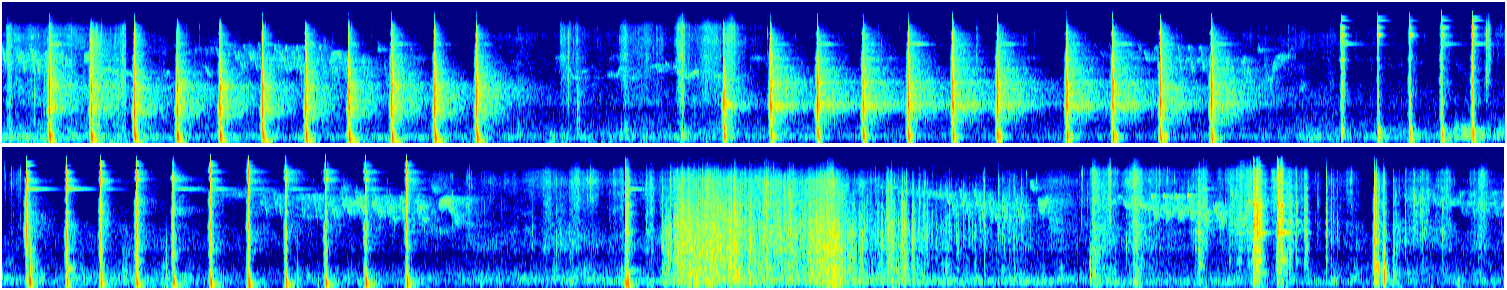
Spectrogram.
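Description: Wood being chopped with quick, evenly spaced blows, about three a second, in three runs with short pauses between. A rustling noise follows, then two single knocks near the end.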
